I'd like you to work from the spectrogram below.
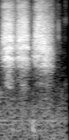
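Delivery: three short whispered shh sounds; very quiet breathy shushing; mom's soft hush. Retold or imitated. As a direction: hush a baby softly, shh, shh, shh. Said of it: "She'd, like, go".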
